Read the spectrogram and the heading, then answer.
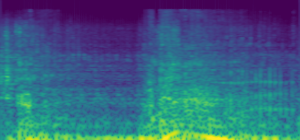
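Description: A loud car engine rumble blended with a growling animal roar, the two layered into one sustained, snarling sound that swells and dips over a few seconds.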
